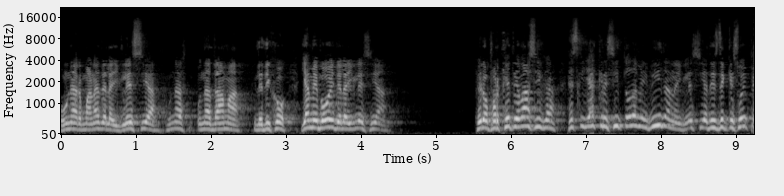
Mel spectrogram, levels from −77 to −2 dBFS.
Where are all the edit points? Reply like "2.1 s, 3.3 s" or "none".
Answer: none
